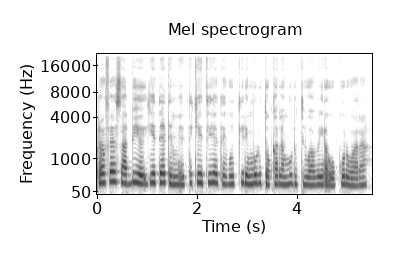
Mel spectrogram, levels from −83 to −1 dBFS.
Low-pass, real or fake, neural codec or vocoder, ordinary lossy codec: none; fake; codec, 44.1 kHz, 2.6 kbps, SNAC; none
